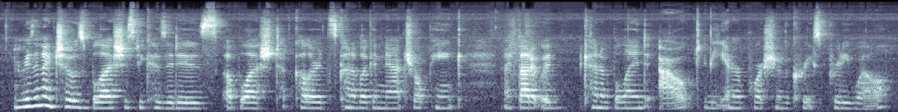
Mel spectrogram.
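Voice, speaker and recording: Female makeup tutorial host, informal step-by-step chat, noticeably creaky delivery, slight noise behind. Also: mid-range voice. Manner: chatty, informal, explaining each step.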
